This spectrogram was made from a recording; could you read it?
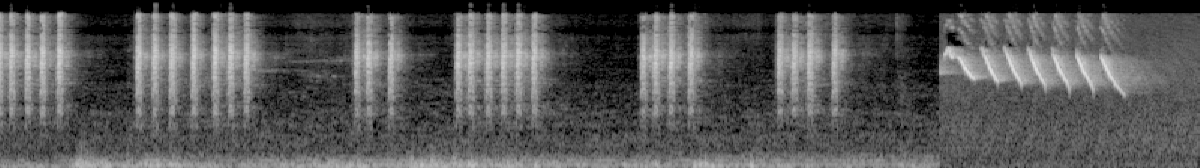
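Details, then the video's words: New Holland honeyeater giving bursts of high, scratchy chattering notes about every half second, ending in a run of quick descending whistles, over low rumbling background noise. "Holland Honeyeater birds"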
